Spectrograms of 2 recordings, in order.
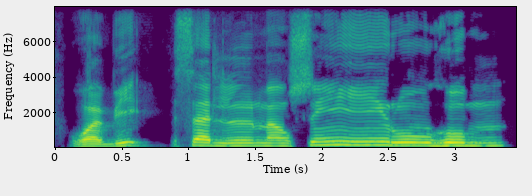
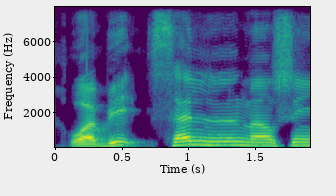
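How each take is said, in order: First: The phrase continues with a thick, heavy r. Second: The phrase stops with a thin, light r. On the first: "Jadi berubah menjadi tebal" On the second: "Tipis kalau berhenti"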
